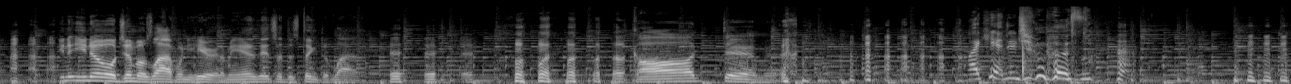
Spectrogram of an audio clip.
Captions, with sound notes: you know Jimbo's was laughing when you hear it. I mean, it's a distinctive laugh. [imitating Jimbo's laugh] Gooooddamit! I can't do Jimbo's laugh.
